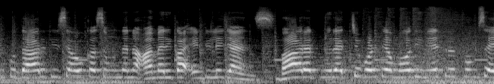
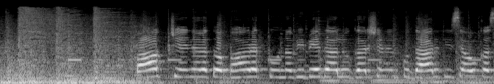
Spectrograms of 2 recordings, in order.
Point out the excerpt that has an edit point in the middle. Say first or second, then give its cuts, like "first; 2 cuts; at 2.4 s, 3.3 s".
second; 1 cut; at 1.2 s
